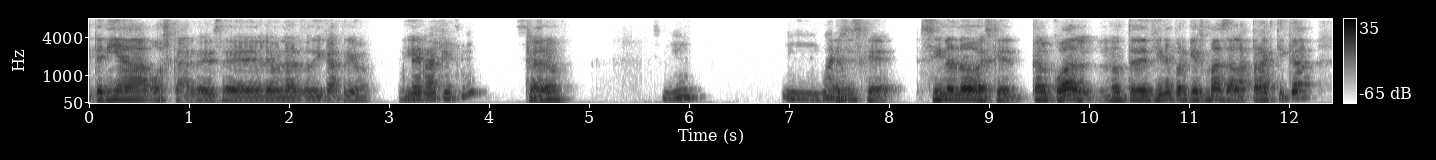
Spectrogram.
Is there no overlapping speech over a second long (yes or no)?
yes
